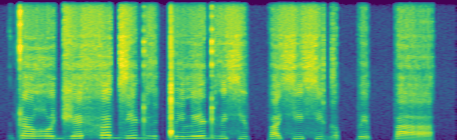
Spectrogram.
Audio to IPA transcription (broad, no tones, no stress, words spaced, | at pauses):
ʈɐʁʷɨ d͡ʒɛ hɐ d͡ziɖʱɘǃi leɖʱɨsʲɔpːa sʲɘsʲaɡɐpːe pːa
